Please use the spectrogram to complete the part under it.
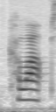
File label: "collapse", English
